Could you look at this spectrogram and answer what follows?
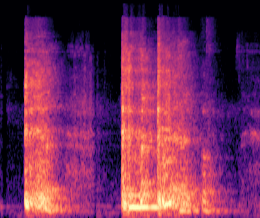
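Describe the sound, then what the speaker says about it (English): Two loud, rough coughs close to the mic, a brief one followed by a longer, harsher throat-clearing cough after a short pause. "I'm coughing today."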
